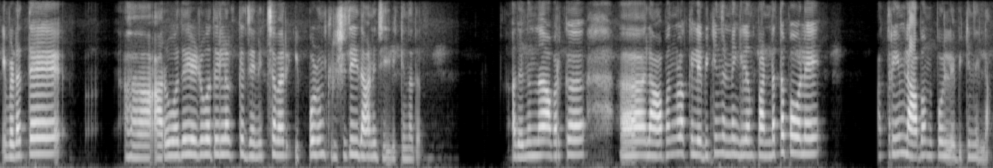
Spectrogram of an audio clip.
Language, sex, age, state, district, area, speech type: Malayalam, female, 30-45, Kerala, Wayanad, rural, spontaneous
